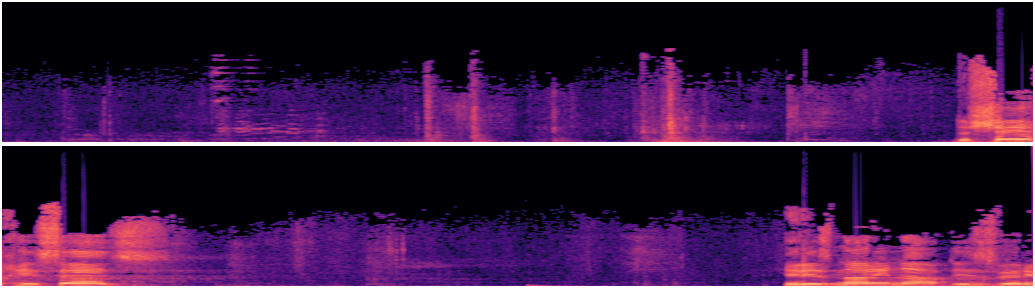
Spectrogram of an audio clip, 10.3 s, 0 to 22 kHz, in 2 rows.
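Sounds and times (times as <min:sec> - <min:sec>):
quiet noise: 0:00.0 - 0:10.3
door squeak: 0:01.0 - 0:02.5
door rattling: 0:01.4 - 0:03.8
door thudding shut: 0:02.0 - 0:03.8
speech: 0:04.8 - 0:06.0, 0:09.1 - 0:10.3.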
